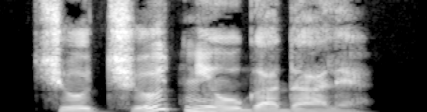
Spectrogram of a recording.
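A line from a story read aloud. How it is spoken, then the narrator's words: Snorting. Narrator (Russian): хмыкнул гад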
